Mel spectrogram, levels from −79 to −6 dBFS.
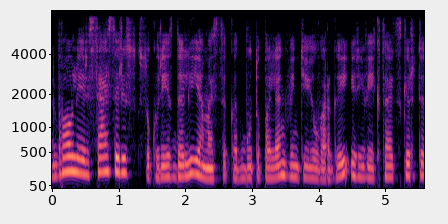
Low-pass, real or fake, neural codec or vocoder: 7.2 kHz; fake; vocoder, 24 kHz, 100 mel bands, Vocos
